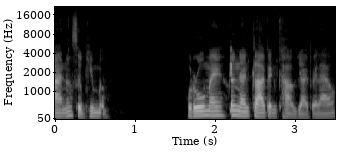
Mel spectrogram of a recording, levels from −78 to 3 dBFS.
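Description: Speech, with two brief glitches where the sound skips ahead, at 0.56 to 0.61 s and 2.18 to 2.22 s, each about one or two 26 ms frames long. This is likely a broken MP3 bit reservoir after frames were cut. Unlike a plain dropout, the sound jumps forward rather than pausing.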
